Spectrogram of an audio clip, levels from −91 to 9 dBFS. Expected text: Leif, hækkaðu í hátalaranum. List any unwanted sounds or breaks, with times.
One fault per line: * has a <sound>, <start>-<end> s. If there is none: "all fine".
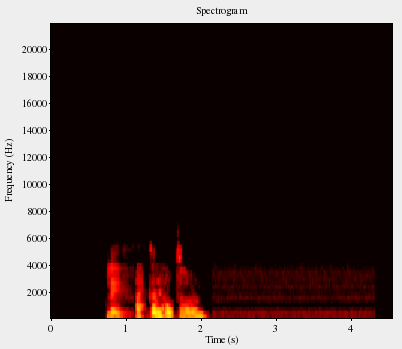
all fine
